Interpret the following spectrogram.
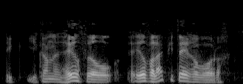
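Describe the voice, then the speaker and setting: A man preaches a sermon during a church service. He retells a Bible story plainly and informally, stopping to search for words. His voice sits at a middling pitch. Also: brisk, husky. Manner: informal, storytelling, with frequent hesitations. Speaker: pastor.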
